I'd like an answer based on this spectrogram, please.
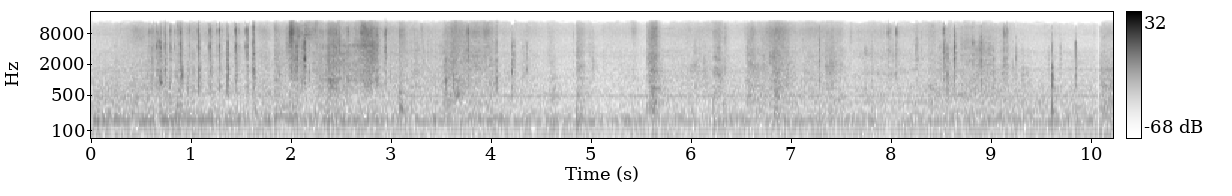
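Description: Irregular clicking and crackling, loosest and busiest in the first half, over a low steady hum.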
